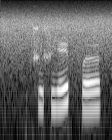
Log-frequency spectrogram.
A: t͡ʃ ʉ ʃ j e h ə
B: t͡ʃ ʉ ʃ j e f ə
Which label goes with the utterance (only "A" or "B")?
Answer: B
